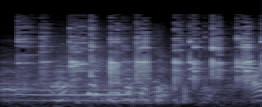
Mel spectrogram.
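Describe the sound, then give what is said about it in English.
Glasses clink together as a group toasts with their first drink at the Shackleton bar, a quick run of bright, ringing chimes tapping out at irregular intervals, with a low murmur of people talking underneath. “And toast each other with our first drink.”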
